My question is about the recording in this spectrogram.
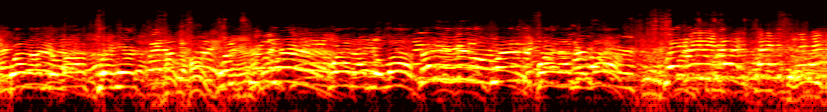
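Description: Press photographers' voices calling out and chattering over one another, several people talking at once.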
